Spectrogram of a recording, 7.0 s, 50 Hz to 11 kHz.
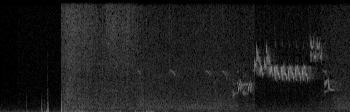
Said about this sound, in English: Metcalf Creek, 7,300 feet, San Bernardino Mountains, San Bernardino County, California, continued. June 2nd, 1989, Lincoln Sparrow, number 5, continued.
